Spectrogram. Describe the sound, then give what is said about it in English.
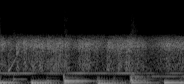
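Steady, loud TV static hisses throughout, a dense wash of noise with a low electrical hum and faint buzzing tones pulsing underneath, no voices present. “It's just static from here on out.”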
